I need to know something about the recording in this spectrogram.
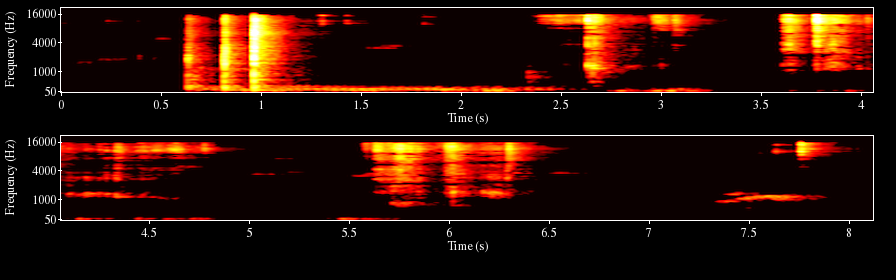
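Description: Quiet handling noises: two sharp clicks about a second in, then a few brief rustling or scraping sounds.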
